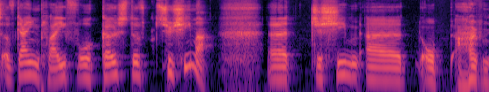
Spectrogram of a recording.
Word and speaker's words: Tsushima: gameplay for Ghost of Tsushima just she hope I'm pronouncing that right fellas what do you think of it well let me speak first is the resident we need Tsushima is the right pronunciation ah thank you and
